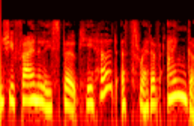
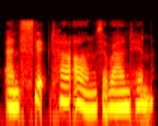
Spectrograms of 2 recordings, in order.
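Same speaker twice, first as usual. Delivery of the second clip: ordinary delivery, nothing marked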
